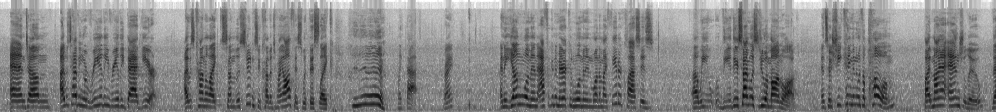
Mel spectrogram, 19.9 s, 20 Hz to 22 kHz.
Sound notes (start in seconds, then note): 7.0 groaning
